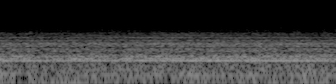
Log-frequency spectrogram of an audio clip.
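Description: Near silence: faint steady room tone with a low hum.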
